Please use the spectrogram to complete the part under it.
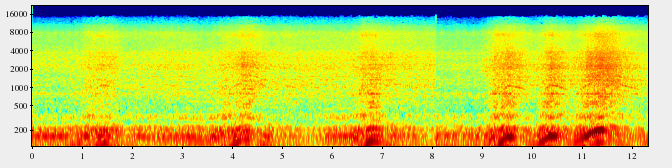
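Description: A car engine revs up and drops back several times, its exhaust roaring in short bursts.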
